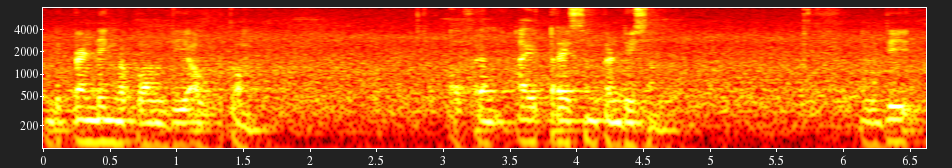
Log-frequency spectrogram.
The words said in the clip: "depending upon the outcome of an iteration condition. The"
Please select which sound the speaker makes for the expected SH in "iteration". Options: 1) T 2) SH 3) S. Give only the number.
3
